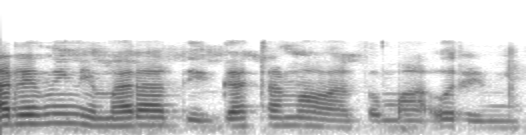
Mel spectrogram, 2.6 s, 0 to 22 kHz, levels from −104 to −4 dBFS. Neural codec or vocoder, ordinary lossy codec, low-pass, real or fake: codec, 44.1 kHz, 7.8 kbps, DAC; none; 7.2 kHz; fake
